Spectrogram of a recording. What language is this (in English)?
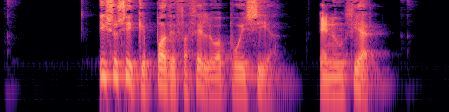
Galician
